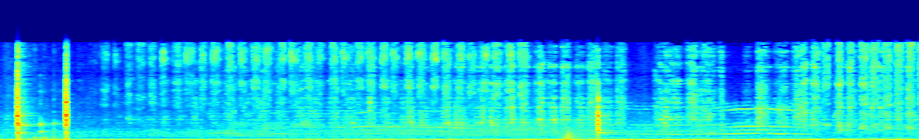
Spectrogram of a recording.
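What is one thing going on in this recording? A knife blade scrapes back and forth on a sharpening stone.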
